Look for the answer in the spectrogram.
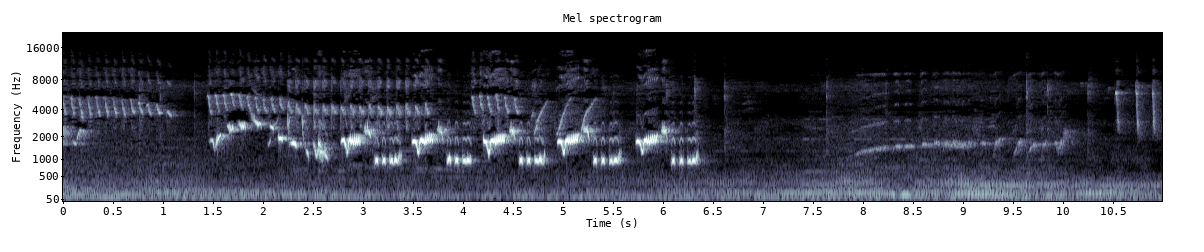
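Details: White-rumped shama just after moulting, dueling with a loud series of rich, swooping whistles repeated about every second, then dropping to a quiet, softer phrase.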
